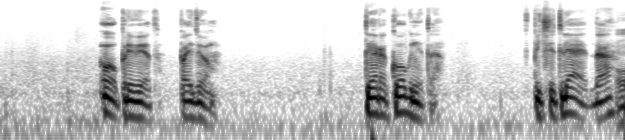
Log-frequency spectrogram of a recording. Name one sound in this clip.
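A young man speaks casually and close by.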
